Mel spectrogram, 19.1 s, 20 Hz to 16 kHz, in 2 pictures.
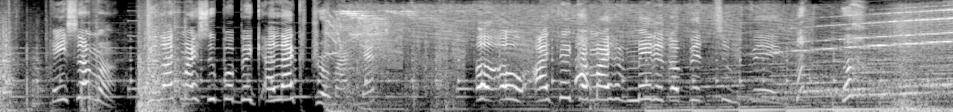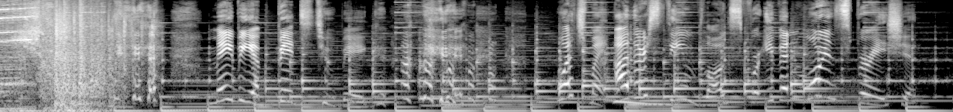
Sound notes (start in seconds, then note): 7.8 gasps; 10.6 chuckling; 13.2 laughing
